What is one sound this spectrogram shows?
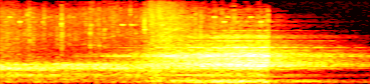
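A magical whoosh swells and then cuts off.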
